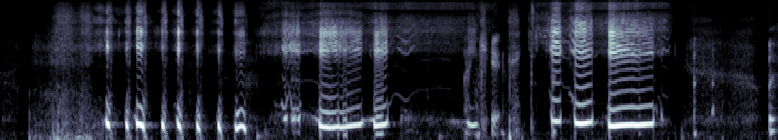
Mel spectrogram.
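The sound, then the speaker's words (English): A voice imitates a witch's cackle: a quick run of sharp, staccato 'ha' bursts, followed by several drawn-out, wavering high-pitched shrieks, loud and with no other talking. “No, it's just it that sound, the witch sound, is coming from what's the opening?”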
